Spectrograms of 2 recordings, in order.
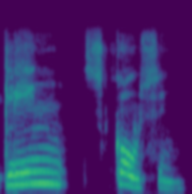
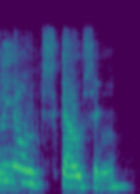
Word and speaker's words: Cleon Skousen: Milagro de América, El Milagro de Norteamérica, de Clint Skousen. ¿Es así como se pronuncia? ¿El qué? El nombre de la persona que hizo De este libro. Cleon Skousen.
